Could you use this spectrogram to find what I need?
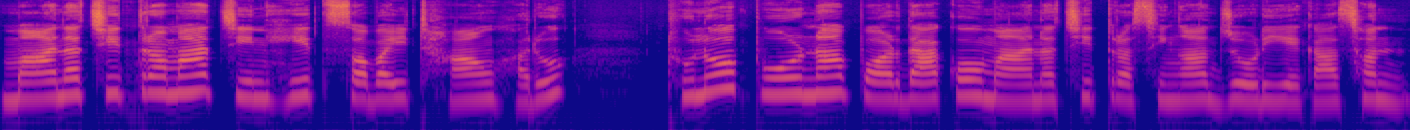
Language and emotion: Nepali, neutral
